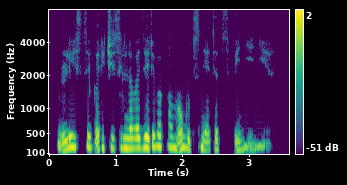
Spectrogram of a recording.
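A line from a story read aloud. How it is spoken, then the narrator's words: Calm now. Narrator (Russian): уже спокойно произнес профессор Кай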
